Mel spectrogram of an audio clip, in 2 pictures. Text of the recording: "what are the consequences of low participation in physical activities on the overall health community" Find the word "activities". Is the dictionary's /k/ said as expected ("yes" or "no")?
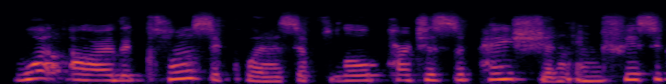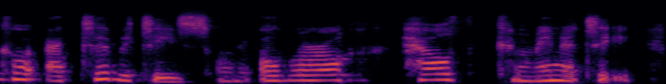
yes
